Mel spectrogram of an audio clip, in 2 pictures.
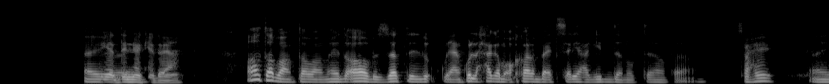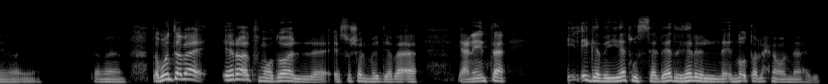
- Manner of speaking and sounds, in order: in English: "الSocial Media"
- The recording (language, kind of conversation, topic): Arabic, unstructured, إزاي وسائل التواصل الاجتماعي بتأثر على العلاقات؟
